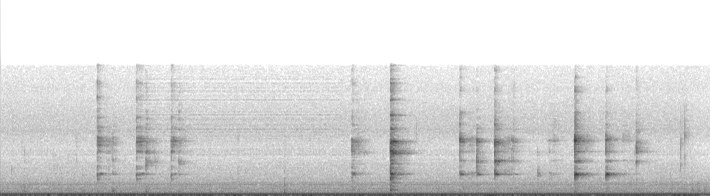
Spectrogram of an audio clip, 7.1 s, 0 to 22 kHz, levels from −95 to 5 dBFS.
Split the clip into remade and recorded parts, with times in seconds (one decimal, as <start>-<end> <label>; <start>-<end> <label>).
0.0-1.4 recorded; 1.4-3.4 remade; 3.4-7.1 recorded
